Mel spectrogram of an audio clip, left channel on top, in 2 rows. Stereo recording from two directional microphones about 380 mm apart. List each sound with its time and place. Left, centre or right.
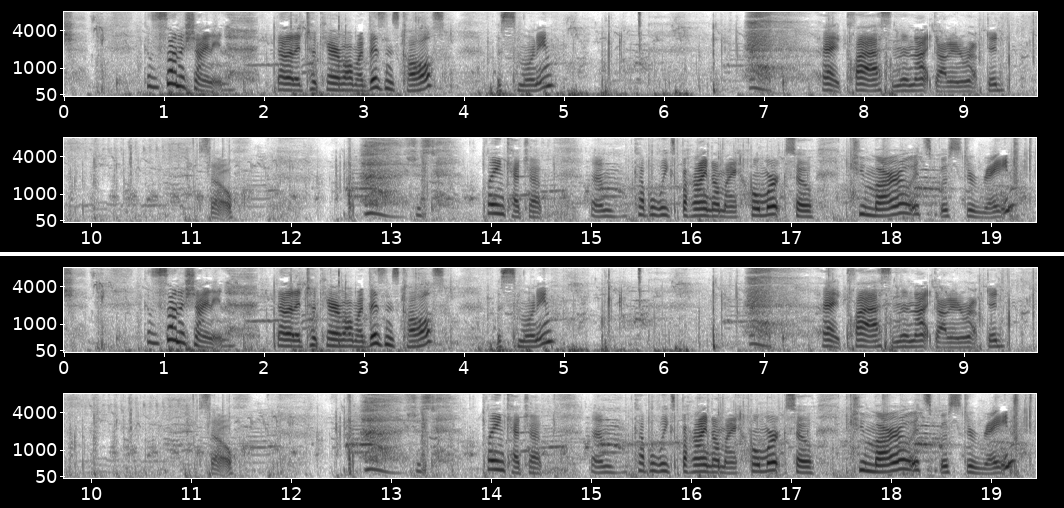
0.7 s speech: centre
5.4 s horse: centre
6.4 s speech: centre
11.1 s speech: centre
12.5 s a sound: centre
15.4 s speech: centre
